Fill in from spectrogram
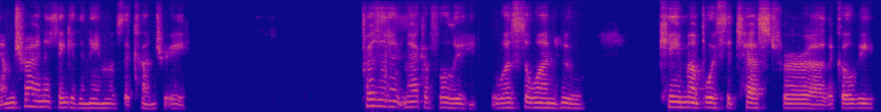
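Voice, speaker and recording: With a very deep, darkish voice, a livestream host in her sixties chats in a meandering fashion, picking up viewer comments as she goes.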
